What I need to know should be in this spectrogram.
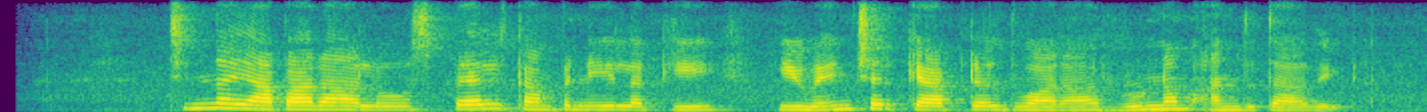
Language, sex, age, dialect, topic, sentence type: Telugu, male, 31-35, Southern, banking, statement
